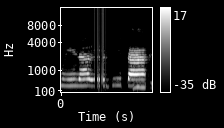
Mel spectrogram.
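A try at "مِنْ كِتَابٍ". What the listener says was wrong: Bukan minal, min kitab. Ming ya.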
